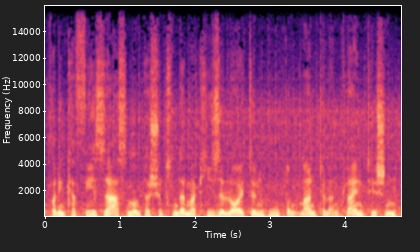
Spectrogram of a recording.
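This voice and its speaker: An actor narrating a German radio play as an urbane confidence trickster recalling his youth, in measured, ornate, wryly genteel phrases. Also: on the high side, a little hiss or hum, close to an everyday voice. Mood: wry, composed.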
